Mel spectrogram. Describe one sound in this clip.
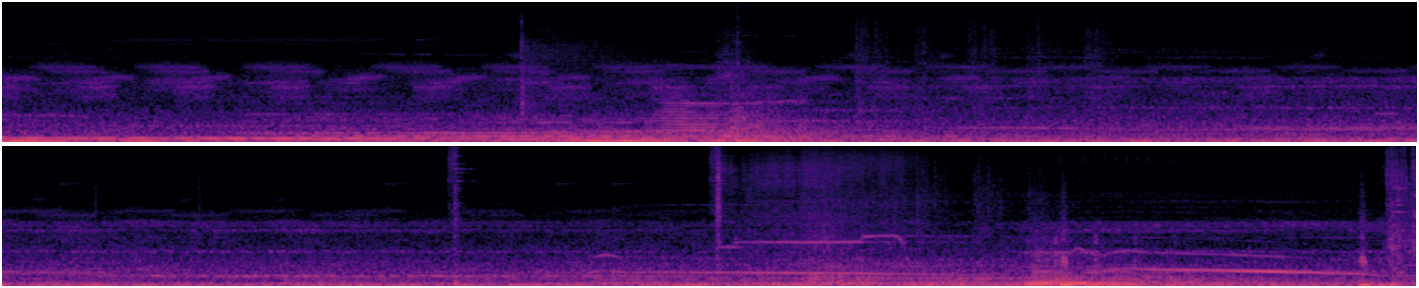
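Low, eerie music drones steadily.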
